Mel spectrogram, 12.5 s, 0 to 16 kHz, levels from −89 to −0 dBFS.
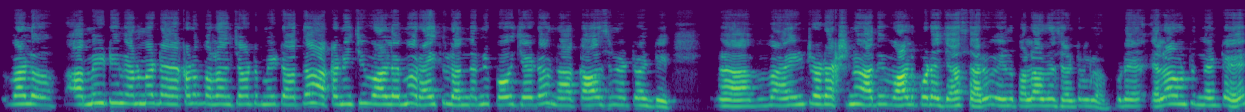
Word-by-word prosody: వాళ్ళు 275 0 +3 0.4
ఆ - - +6
మీటింగ్ 305 -1 -1
అనమాట 295 +1 -1 0.2
ఎక్కడో 275 +2 -1
పలనా 270 0 -1
చోట 270 +1 -1
మీట్ 265 0 -6
అవుతాం. 290 +5 -1
అక్కడి 265 0 -1
నుంచి 270 +2 -5
వాళ్ళేమో 270 +1 +3
రైతులందరిని 255 0 -2
పోగు 255 +1 +5
చేయడం 260 +4 -1
నాకు 230 0 0
కావాల్సినటువంటి 235 -4 0 0.6
ఆహ్, 205 0 +4 0.2
వ 240 -1 0 0.2
ఇంట్రడక్షను 265 0 +1
అది 250 +2 0
వాళ్ళు 245 +2 +7
కూడా 250 -1 +4
చేస్తారు. 220 -1 +1
ఇది 220 - -1
ఫలానా 220 +1 +2
సెంట్రల్‌ 200 +1 -4
గౌ - - -6
ఇప్పుడు 205 +7 -5 0.3
ఎలా 265 - +2
ఉంటుందంటే 245 -4 -3
255 Hz, 150 wpm, -23 LUFS, 230-270 Hz, 0.6 s, వాళ్ళు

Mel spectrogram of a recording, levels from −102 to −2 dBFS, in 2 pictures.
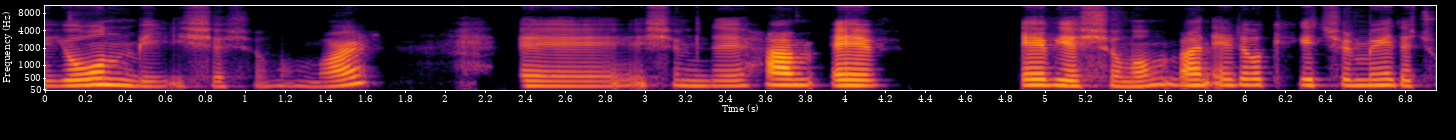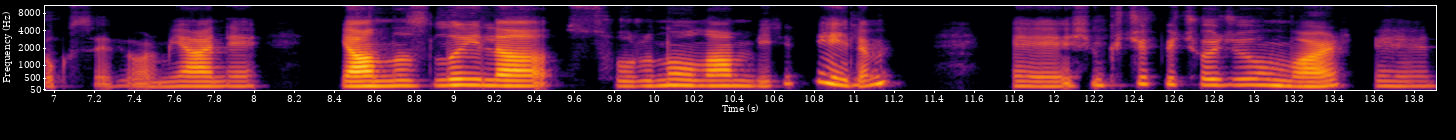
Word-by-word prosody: yoğun 215 +3 +1
bir 185 -1 -11
iş - - -13
yaşamım 185 +1 -19
var. 205 - 0 0.8
Eee, 190 -1 -7
şimdi 200 -1 -9
hem 225 0 +5
ev 215 0 +5 0.7
ev 225 0 +3
yaşamım, 200 +2 -2
ben 220 - +2
evde 230 +1 -4
vakit 230 +2 -7
geçirmeyi 225 0 -3
de 205 - -5
çok 210 - -17
seviyorum, 175 -3 -14
yani, 185 +1 -1 0.4
yalnızlığıyla 205 +2 +6
sorunu 200 +3 -6
olan 205 -2 +1
biri 190 +10 -13
değilim. 270 -1 0 0.6
Eee, 180 -1 -6
şimdi 220 +3 -11
küçük 270 +5 -9
bir 255 - -5
çocuğum 230 -2 -4
var. 185 +4 +2
Eee, 190 0 -12
205 Hz, 135 wpm, -24 LUFS, 190-225 Hz, 0.8 s, yalnızlığıyla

